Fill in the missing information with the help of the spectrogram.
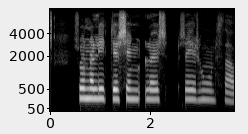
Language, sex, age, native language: Icelandic, female, 13, Icelandic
